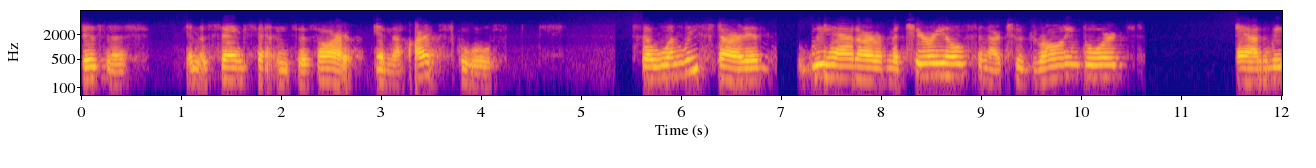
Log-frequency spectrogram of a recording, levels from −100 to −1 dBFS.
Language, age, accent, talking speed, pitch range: English, 60-79, American, 130 wpm, 145-175 Hz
